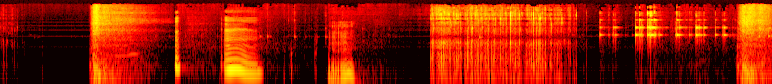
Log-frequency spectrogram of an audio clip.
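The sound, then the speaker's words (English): A glass clinks and rattles several times in bright taps, mixed with a brief drinking sip, made as a Foley sip sound, while someone makes short humming sounds of approval. “We could do like a sip sound, like a...”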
